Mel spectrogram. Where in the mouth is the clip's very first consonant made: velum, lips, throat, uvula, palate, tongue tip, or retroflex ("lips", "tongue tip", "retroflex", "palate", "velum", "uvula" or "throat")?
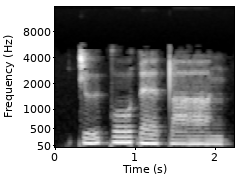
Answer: palate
